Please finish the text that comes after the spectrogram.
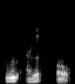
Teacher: ज्या स्वरांचा उच्चार करताना ओठ पूर्ण गोलाकार असतात त्या स्वरांना वृत्ताकार स्वर असे म्हणतात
